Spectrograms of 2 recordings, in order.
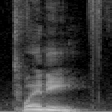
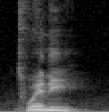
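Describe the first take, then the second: Both takes have the same delivery.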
